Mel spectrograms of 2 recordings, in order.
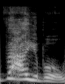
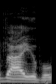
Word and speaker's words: valuable: Nobody pronounces it valuable. We all say valuable. Your valuables. Most valuable player. Ain't nobody pronouncing the A, so what the fuck is it doing there?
